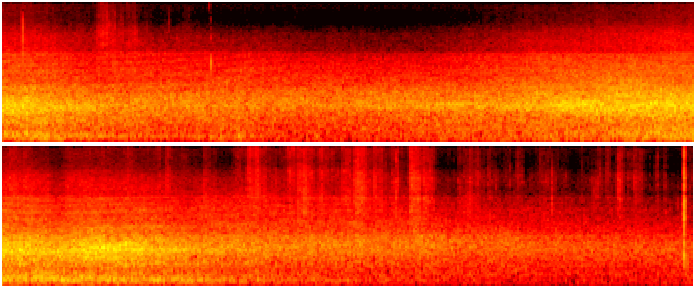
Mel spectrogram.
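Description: A vehicle passing by on a road: its tyre and road noise swells to a peak about four to five seconds in, then fades away.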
